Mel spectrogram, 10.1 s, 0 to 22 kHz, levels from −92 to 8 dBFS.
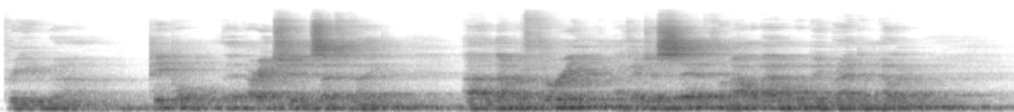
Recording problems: room echo; strong; dies away in 2.1 s
off-mic speech; far

